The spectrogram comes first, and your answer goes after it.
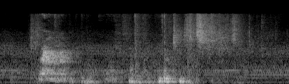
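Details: Dog during a training session with acoustic and optical stimuli; one short, high yelping bark near the start, followed by several noisy, thudding bursts and clattering sounds.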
